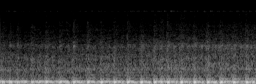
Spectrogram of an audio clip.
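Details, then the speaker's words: Yamaha FZ150i idling just after an oil change to Silkolene Pro 4 15W50 XP: an even, quick, low single-cylinder thump at steady idle with no misses or rattles. It sounds smooth and healthy. "Bunyi sedap. Bila dia dapat minyak baru, memang dia manja sikit. Sedap bunyi."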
